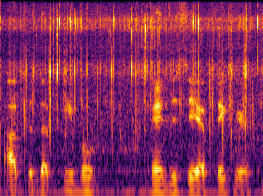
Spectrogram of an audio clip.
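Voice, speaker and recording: A man's voice: mid-range voice, little pitch movement, quick pace, noisy background. A man reading a story aloud as a reaction video host, stumbling over and repeating words, with asides to viewers.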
